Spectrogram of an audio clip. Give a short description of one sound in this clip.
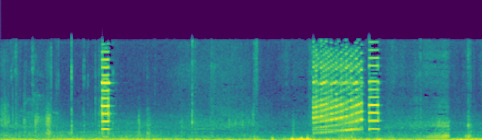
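A toy drone beeps in a quick series of rising electronic tones.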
